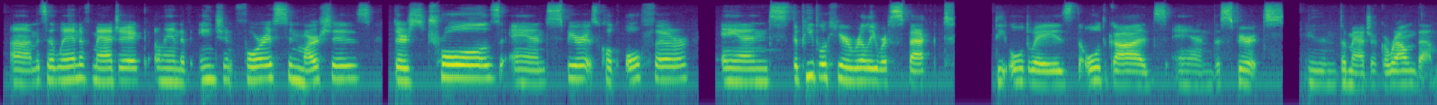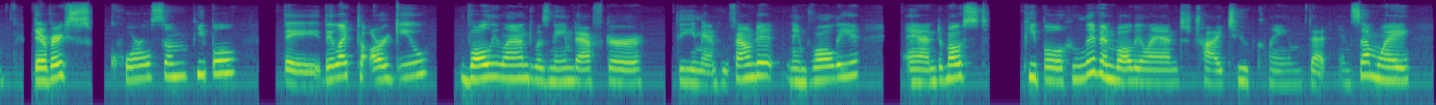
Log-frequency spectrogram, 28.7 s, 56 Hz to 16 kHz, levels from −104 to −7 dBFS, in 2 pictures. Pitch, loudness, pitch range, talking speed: 210 Hz, -22 LUFS, 190-240 Hz, 150 wpm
